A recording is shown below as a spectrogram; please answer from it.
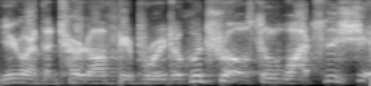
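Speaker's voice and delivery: super edgy, dramatic movie-trailer announcer delivery. Describing a show's commercial to others, doing an edgy movie trailer voice. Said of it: "super edgelord movie voice guy".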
